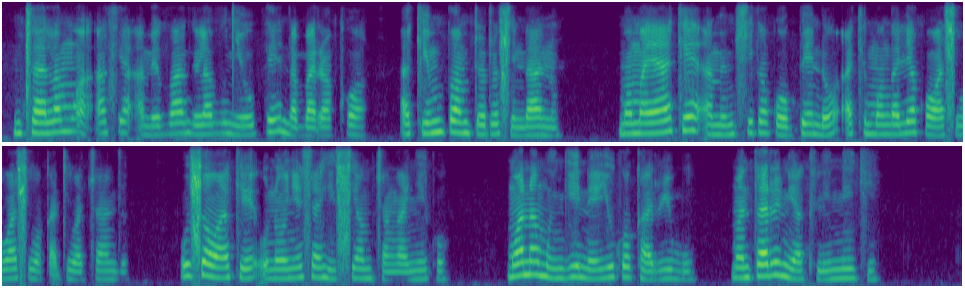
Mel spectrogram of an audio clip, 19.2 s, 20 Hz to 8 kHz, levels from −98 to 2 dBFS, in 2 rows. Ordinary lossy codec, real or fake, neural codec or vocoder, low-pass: Opus, 32 kbps; real; none; 7.2 kHz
